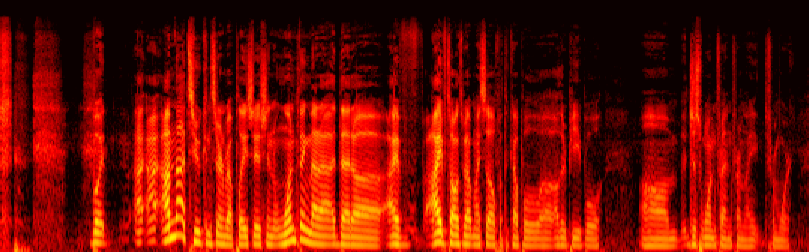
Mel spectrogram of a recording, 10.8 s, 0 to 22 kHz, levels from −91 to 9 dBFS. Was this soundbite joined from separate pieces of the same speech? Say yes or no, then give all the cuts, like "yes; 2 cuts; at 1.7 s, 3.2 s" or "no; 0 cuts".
no; 0 cuts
